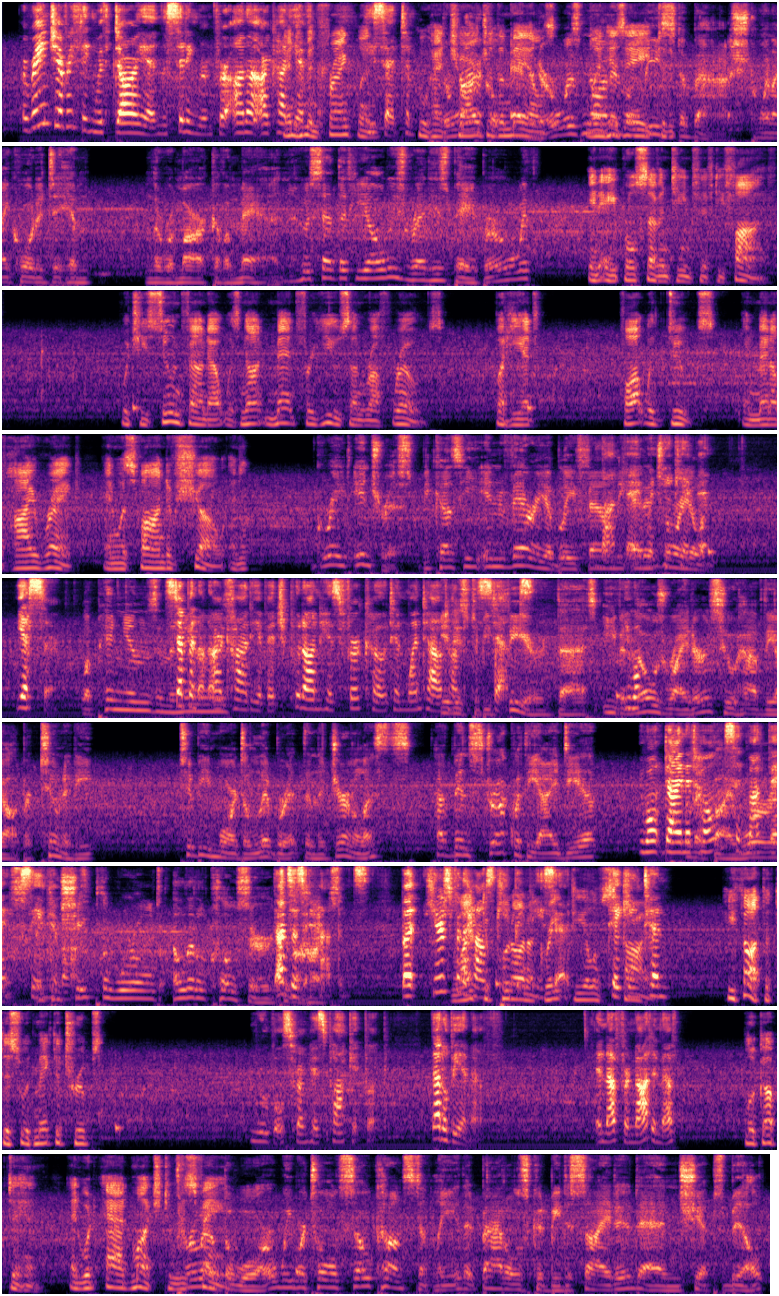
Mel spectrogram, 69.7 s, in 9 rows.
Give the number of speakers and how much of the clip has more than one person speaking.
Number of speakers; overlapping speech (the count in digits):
3, about 20%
